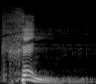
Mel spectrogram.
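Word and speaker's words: חֵן: Tratando de pronunciar sería gen, que significa favor, gracia, misericordia, y por eso la utilizan acá.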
